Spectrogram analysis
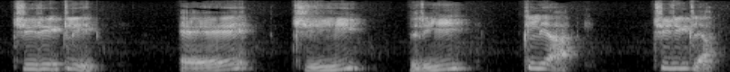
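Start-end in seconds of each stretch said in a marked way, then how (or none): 1.7-5.8 syllable by syllable. Shown as a demonstration. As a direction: chant out ci - ri - clea for the class to repeat. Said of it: "penem palalman de vitumen". (pe silabe: ci, ri, clea)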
